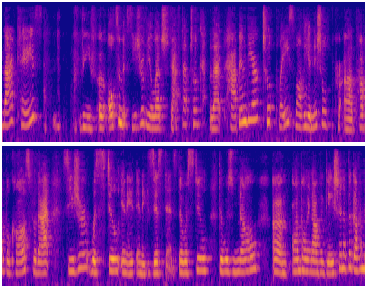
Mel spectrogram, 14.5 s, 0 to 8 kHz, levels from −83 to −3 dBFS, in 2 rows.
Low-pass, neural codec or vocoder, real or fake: 7.2 kHz; codec, 16 kHz, 1.1 kbps, Voila-Tokenizer; fake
